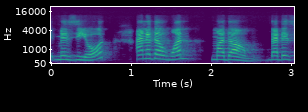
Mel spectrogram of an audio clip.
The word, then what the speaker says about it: monsieur: Okay, so this is one term, that is monsieur. That is the pronunciation in French, monsieur.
